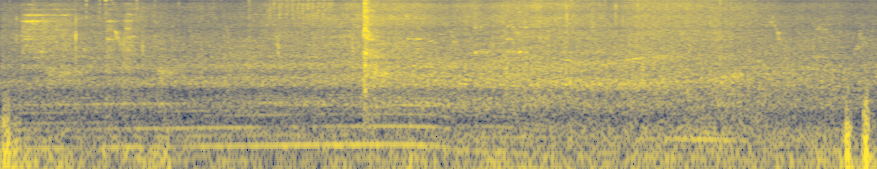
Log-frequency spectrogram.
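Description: A motor running steadily with a low hum, and a single sharp click about three and a half seconds in.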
